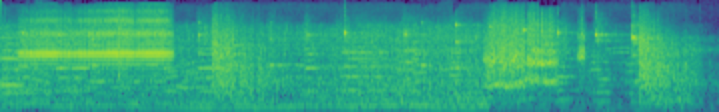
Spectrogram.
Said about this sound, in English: turn to stare as the roadster jerks and shudders erratically along the busy city street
